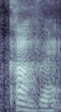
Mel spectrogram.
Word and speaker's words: kahve: Y otra palabra es kahve. Creo que todo el mundo sabe esa palabra. Kahve, en turco. Kahve, mira. La palabra de la letra de H se pronuncia.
